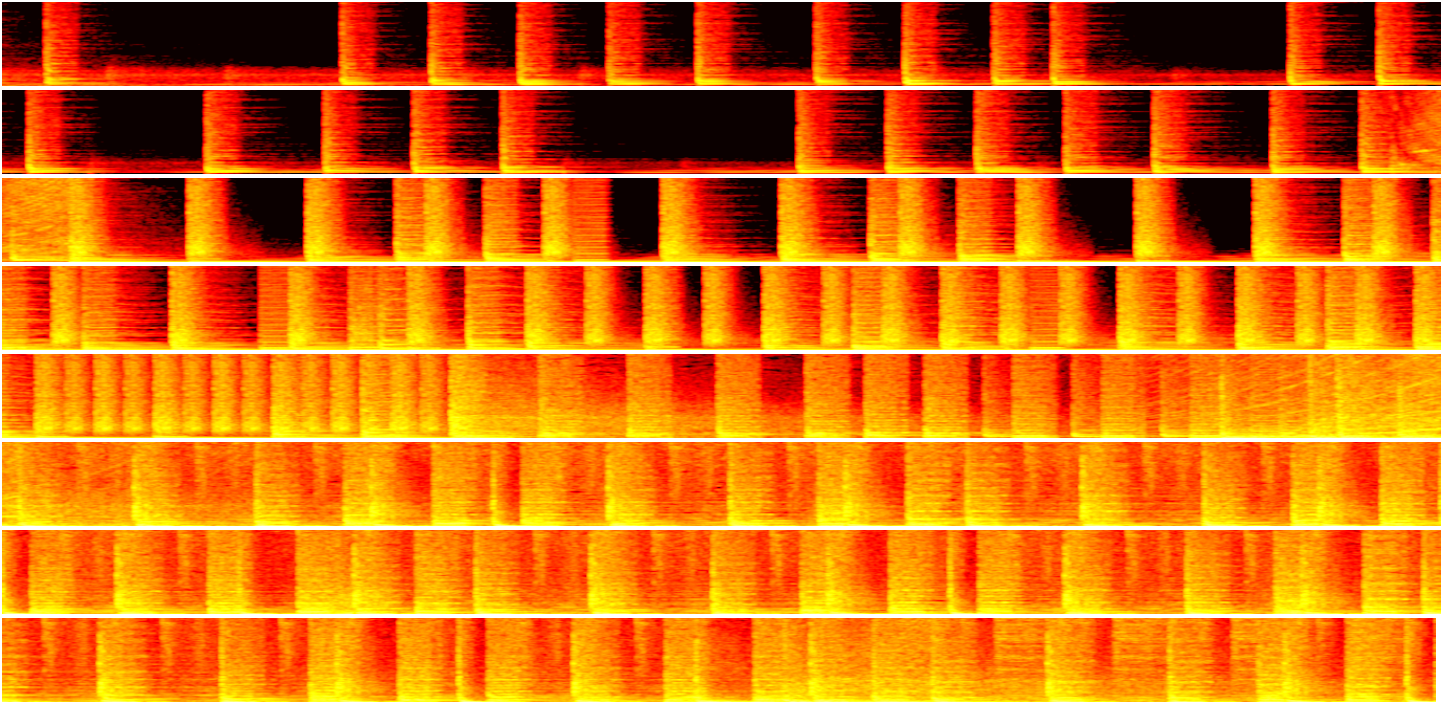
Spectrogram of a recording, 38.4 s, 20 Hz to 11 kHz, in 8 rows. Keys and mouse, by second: 1.7 click, 3.2-5.2 middle drag, 6.2 click, 10.2 click, 13.5 click, 14.4 click, 14.8 middle click, 21.3-23.6 drag, 27.2 click, 28.1 click, 29.2 click, 31.2 click, 32.7 click, 34.5 click.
